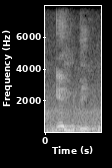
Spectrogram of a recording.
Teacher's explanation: ہا کی آواز گلے کے آخر سے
